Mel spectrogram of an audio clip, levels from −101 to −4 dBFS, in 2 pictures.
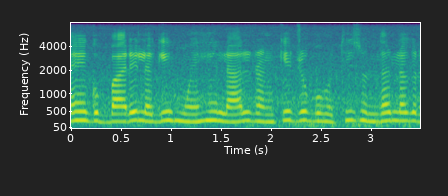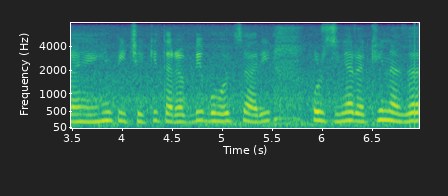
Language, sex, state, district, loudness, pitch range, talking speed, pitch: Hindi, female, Bihar, Bhagalpur, -17 LUFS, 215-240 Hz, 215 wpm, 230 Hz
